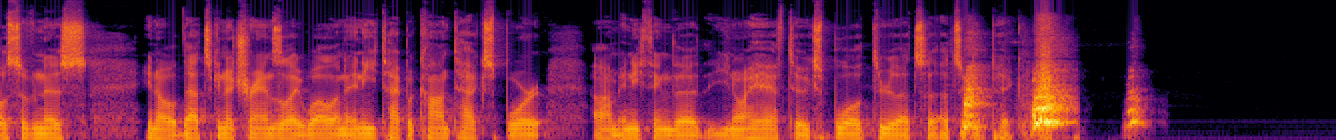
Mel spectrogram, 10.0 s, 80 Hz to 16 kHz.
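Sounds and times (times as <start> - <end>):
speech: 0.0 - 8.0
dog giving a short, sharp bark: 7.2 - 8.7.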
